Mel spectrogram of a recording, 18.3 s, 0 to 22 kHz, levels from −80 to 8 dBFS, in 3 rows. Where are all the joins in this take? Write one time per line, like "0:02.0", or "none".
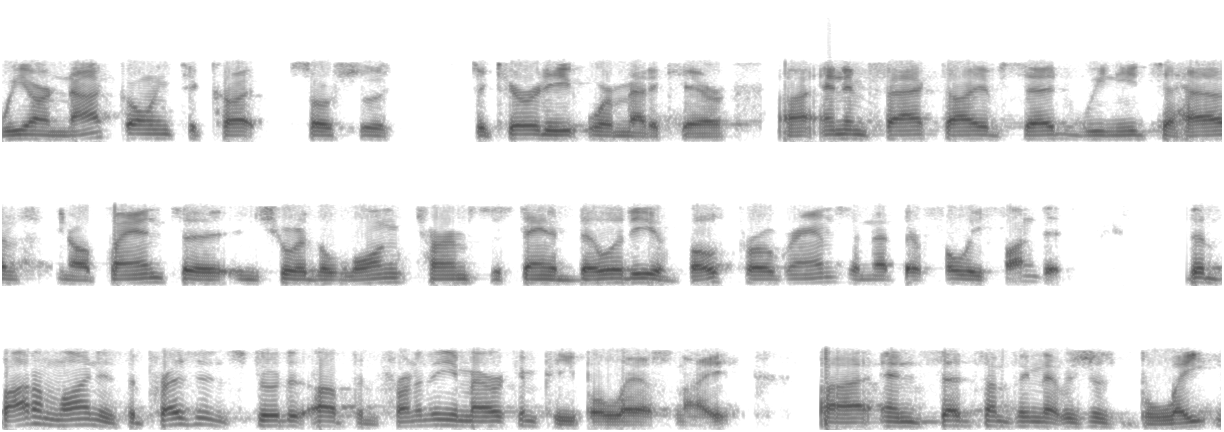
0:03.8
0:06.3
